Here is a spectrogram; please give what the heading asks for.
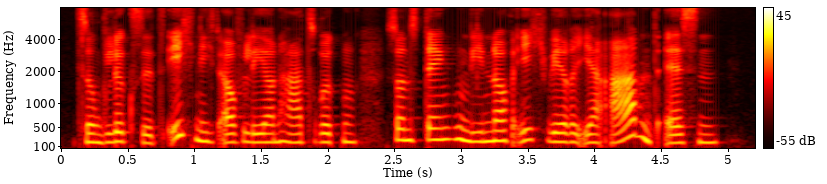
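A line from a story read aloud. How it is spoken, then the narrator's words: Giggling. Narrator (German): kicherte Wildi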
